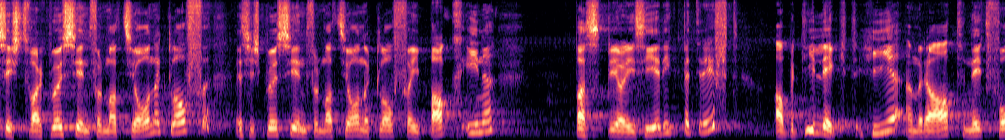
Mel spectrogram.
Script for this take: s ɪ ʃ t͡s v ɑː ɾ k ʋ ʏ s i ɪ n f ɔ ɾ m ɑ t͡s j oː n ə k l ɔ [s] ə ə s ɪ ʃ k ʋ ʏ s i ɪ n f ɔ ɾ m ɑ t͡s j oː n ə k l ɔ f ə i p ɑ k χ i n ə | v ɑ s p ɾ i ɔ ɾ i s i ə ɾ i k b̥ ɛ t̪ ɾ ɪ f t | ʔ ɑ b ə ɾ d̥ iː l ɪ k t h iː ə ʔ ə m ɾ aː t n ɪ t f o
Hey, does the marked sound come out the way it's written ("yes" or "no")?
no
